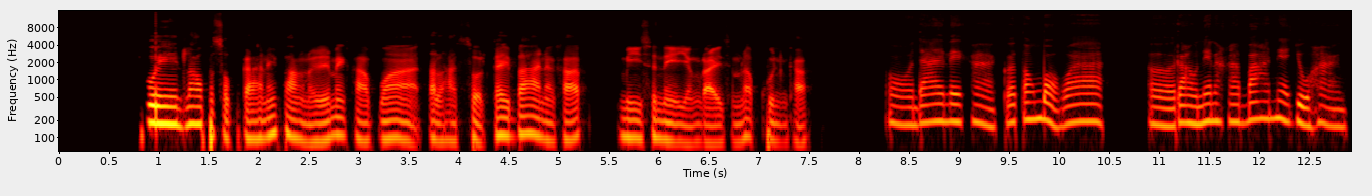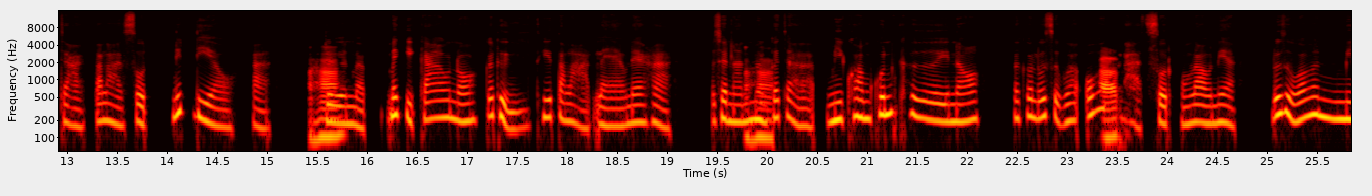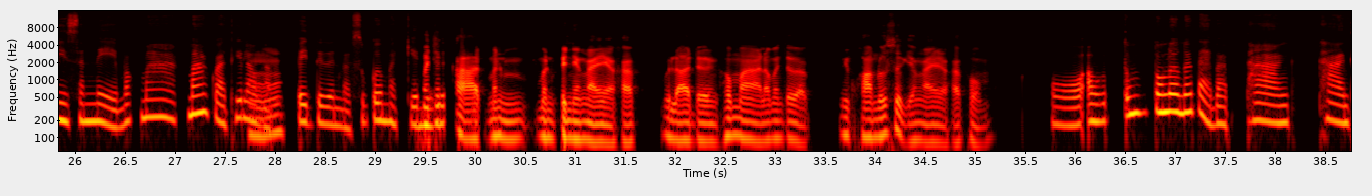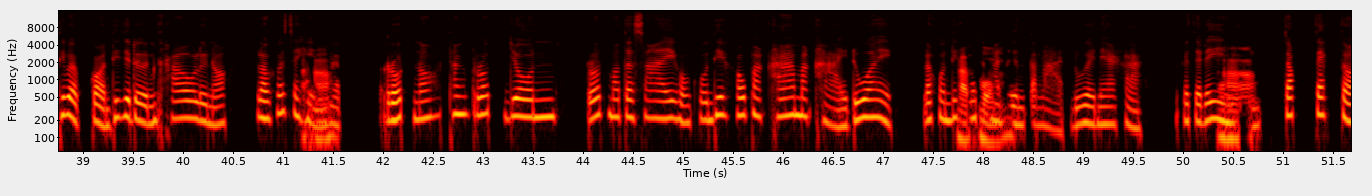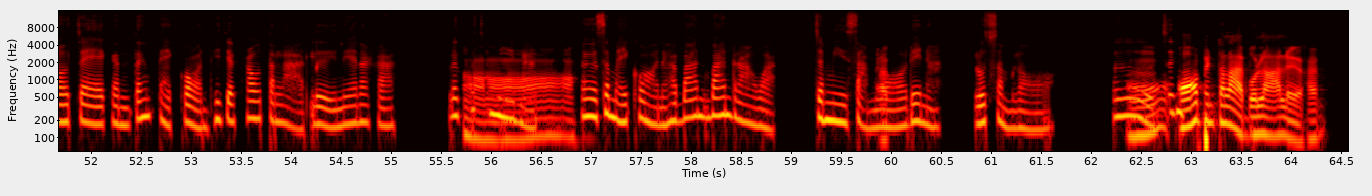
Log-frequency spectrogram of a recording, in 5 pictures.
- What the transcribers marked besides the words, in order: none
- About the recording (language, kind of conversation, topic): Thai, podcast, ตลาดสดใกล้บ้านของคุณมีเสน่ห์อย่างไร?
